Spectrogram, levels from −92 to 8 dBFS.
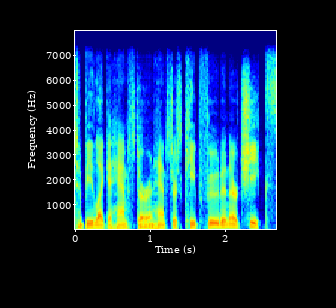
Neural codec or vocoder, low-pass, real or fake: codec, 16 kHz, 1 kbps, X-Codec, HuBERT features, trained on LibriSpeech; 7.2 kHz; fake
